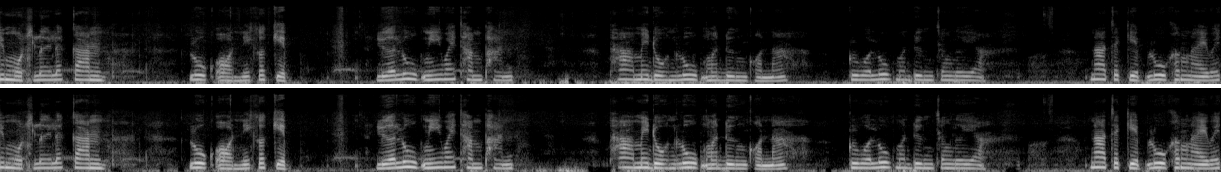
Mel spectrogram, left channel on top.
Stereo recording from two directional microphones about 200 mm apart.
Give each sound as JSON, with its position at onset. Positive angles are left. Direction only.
{"t": 0.0, "sound": "a woman's voice", "side_deg": 5}
{"t": 6.1, "sound": "speech", "side_deg": -50}
{"t": 10.9, "sound": "speech", "side_deg": -45}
